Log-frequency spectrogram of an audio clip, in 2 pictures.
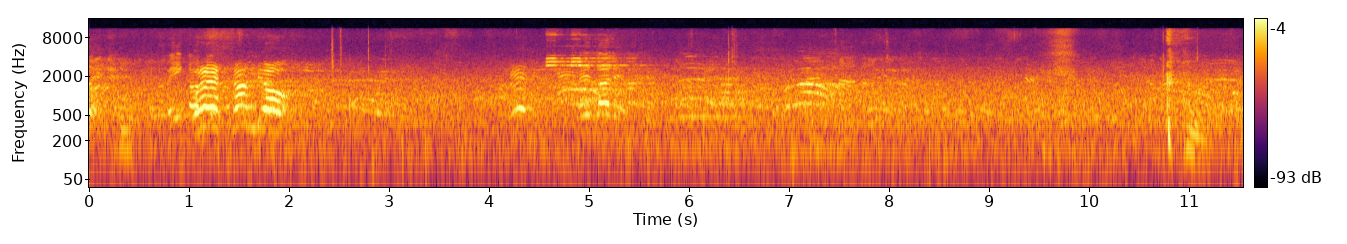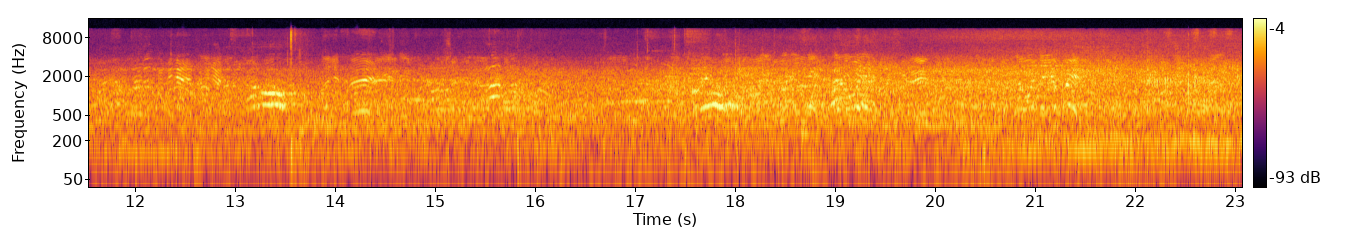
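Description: Young men shout and call to each other across an open outdoor pitch.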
